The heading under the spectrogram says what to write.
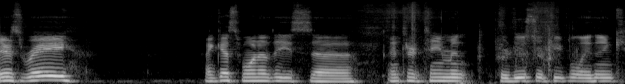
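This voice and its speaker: Someone speaks at a fairly slow pace with a slight French-Canadian accent. Long pauses come often. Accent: slight French-Canadian tinge. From Eastern Ontario, Canada (Hawkesbury). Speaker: streamer. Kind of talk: casual livestream commentary. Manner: rambling, hesitant.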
